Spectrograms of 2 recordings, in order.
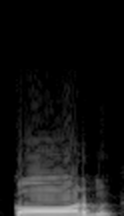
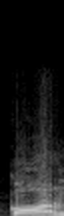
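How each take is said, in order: First: कॉर्म closing firmly on an M sound; corrected word ending. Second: कॉर्न ending in an N sound, high falling pitch; wrong word ending. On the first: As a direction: say कॉर्म with a final M, lips shut. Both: Shown as a demonstration. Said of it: "कॉर्न नहीं".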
